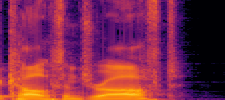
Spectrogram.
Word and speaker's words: Carlton Draught: When I take a sip of the Carlton Draft, pronounced correctly, thank you very much,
